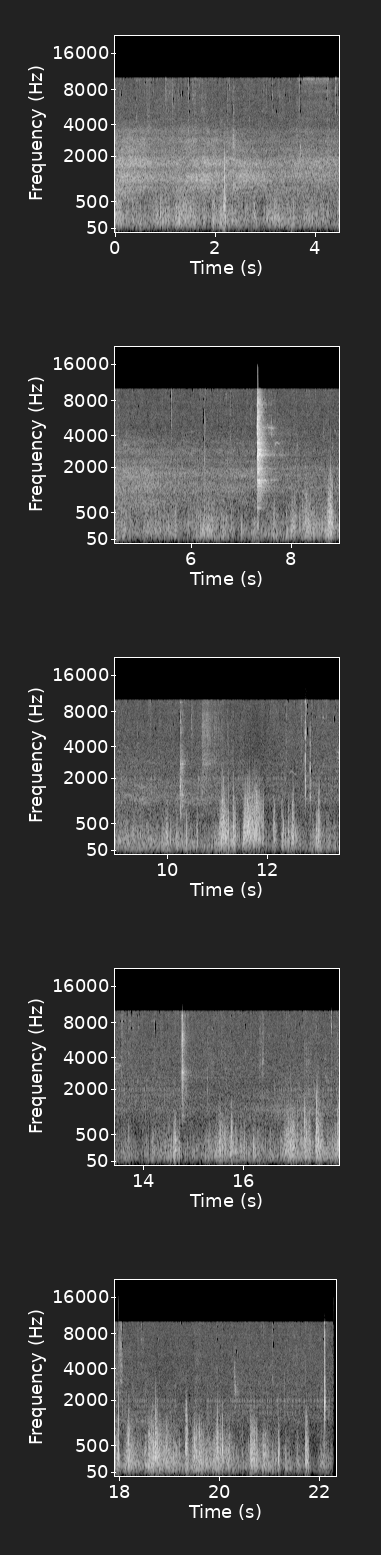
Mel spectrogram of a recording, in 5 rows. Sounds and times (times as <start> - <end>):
Clip-clop: 0.0 - 22.3.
